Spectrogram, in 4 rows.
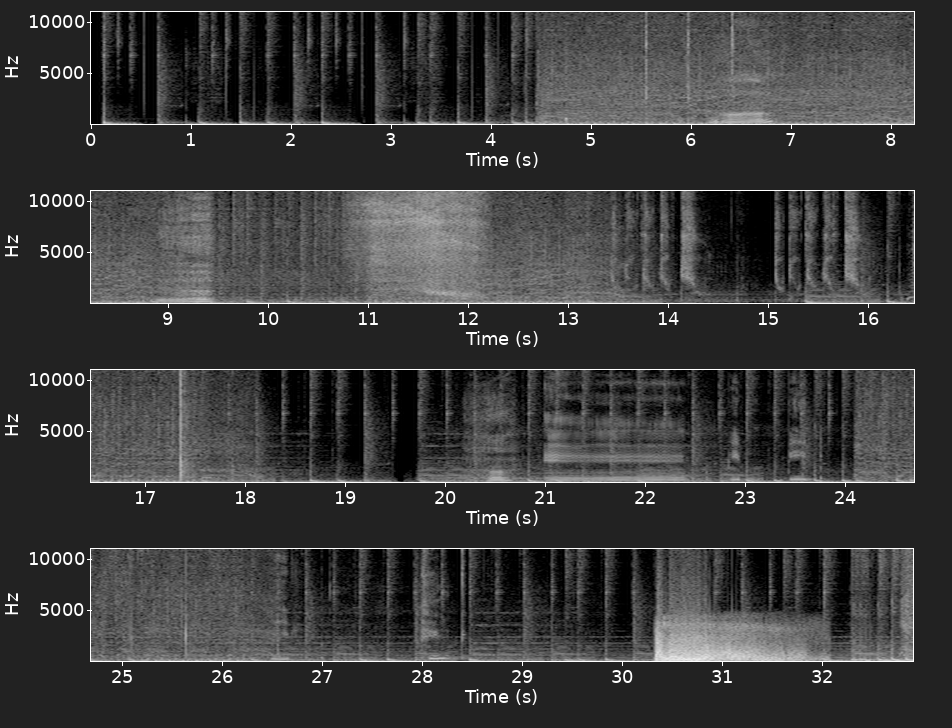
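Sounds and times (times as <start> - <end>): music with low beat: 0.1 - 8.0
loud hissing whoosh: 10.8 - 12.2, 30.4 - 32.1
grenade explosion: 30.3 - 32.1.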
